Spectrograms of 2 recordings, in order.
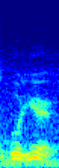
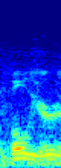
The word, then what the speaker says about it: Beaulieu: Well, in French Canadian, when I grew up, it was Beaulieu. Yeah. And then we anglicized it to Beaulieu, and along the way it became and then Beaulieu.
